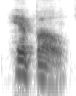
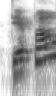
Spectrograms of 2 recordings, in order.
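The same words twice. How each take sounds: First: Said in the usual way. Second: 'dippo' opened on a hard d; wrong first sound. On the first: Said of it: "or a". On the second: Shown as a demonstration. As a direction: say 'dippo' with d replacing the h. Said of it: "Is it a d".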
